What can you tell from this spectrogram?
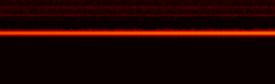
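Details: Simulated tinnitus: a phantom ringing, buzzing, whistling or purring noise heard in the ears or head, which may be temporary or permanent.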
